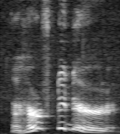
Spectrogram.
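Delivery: slow, lightly voiced Swedish Chef gibberish. Shown as a demonstration. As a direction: do a quick Swedish Chef bit. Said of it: "Someone asked for a Swedish Chef impression".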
